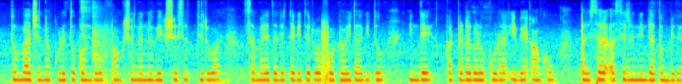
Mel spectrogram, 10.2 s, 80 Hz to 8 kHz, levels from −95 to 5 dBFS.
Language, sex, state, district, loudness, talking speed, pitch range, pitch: Kannada, female, Karnataka, Belgaum, -18 LUFS, 95 wpm, 230-240 Hz, 235 Hz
